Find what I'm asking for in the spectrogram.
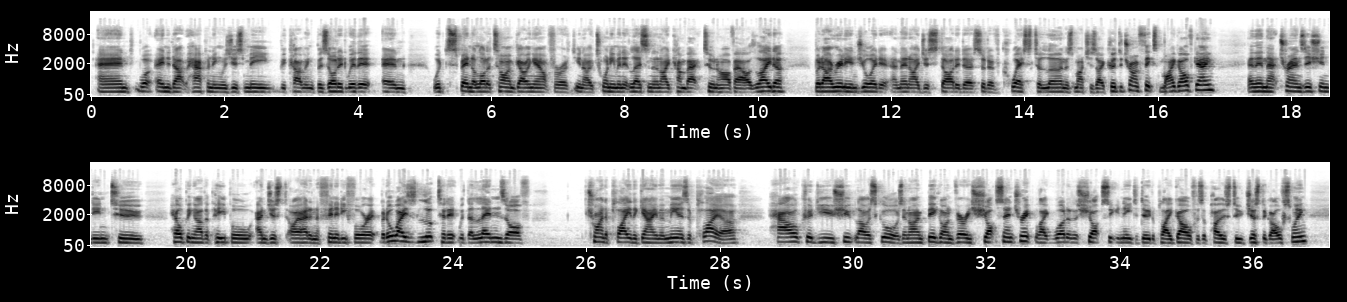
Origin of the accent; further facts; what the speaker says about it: South East England, United Kingdom; I grew up in England. I grew up just south of London in Surrey at a golf course called Betchworth Park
